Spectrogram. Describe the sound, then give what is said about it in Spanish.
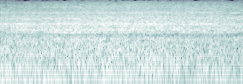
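Street glass recycling collection: a loud, steady, hissing mechanical roar that holds constant throughout, with no distinct crashes or voices standing out. “perdón por el ruido, estoy aquí en la calle y están recogiendo el vidrio.”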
